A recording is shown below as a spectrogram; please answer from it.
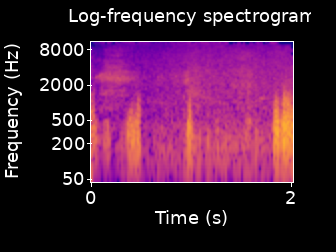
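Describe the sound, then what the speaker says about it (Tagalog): Strong wind gusting across an open hilltop viewpoint in Candijay, Bohol, buffeting the microphone in uneven bursts, with a loud gust at the end and quieter lulls between. "kusog sa hangin"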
